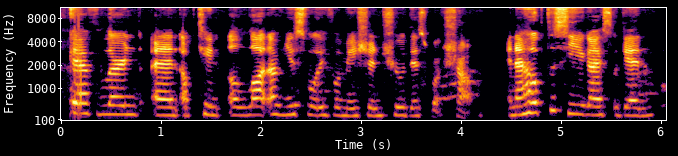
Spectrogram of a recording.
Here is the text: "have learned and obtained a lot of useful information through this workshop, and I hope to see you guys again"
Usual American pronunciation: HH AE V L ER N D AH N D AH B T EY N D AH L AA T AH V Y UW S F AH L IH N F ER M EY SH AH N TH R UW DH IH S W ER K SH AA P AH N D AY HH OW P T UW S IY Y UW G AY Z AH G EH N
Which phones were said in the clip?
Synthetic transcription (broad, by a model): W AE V L ER N D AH N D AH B T EY N AH L AA T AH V Y UW S F AH L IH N F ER M EY SH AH N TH R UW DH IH S W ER K SH AA P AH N AY HH OW P T UW S IY Y UW G AY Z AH G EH N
